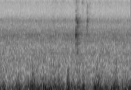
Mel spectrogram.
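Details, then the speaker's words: Electric fan after repair, cracked part removed and motor housing re-screwed at the side, oscillation no longer working: steady, even low hum at constant speed, no more knocking or rattling as before; runs normally. "Hindi na siya iikot nga lang steady na siya. Kaysa naman kanina umiikot nga n ano naman maingay naman. Kumakalabog ngayon hindi na."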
